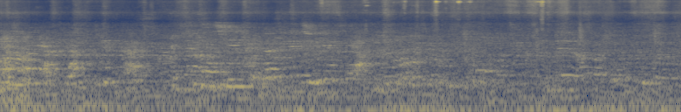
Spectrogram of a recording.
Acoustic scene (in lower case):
subway station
